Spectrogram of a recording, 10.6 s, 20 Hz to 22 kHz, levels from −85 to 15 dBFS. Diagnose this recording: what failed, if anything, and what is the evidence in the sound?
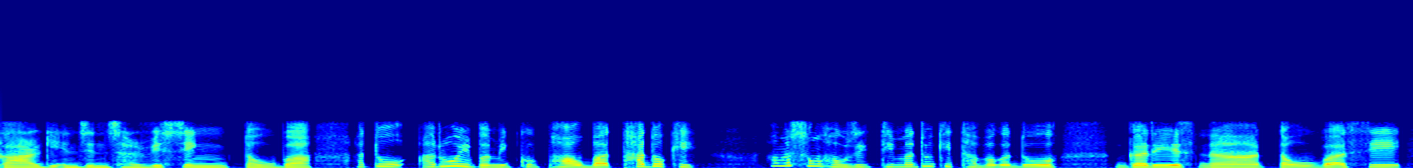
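MP2 compression, present throughout the speech, is the fault, and the stage is the codec. Nothing reaches above about 6.2 kHz, so the speech sounds dull, and what remains carries a heavy gurgling, granular roughness. This is likely MPEG Layer II coding starved of bits, which fits a rate near 48 kbps. The encoder switched off its upper sub-bands entirely and quantised the surviving bands so coarsely that the residue turned grainy.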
